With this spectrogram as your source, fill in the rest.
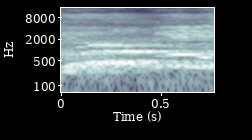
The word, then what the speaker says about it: European: So here European is pronounced as U, Y-O-O. So U. So we must use a here. European. So here it starts with Y.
